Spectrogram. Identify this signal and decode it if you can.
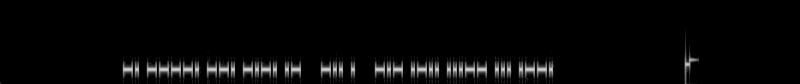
Morse code, heard as a keyed tone, about 40 wpm, 700 Hz. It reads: N9GCA DE KL3SP
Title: USA Callsign DE Callsign - 5 Characters - 40wpm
